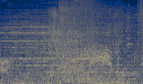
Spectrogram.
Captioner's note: screaming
